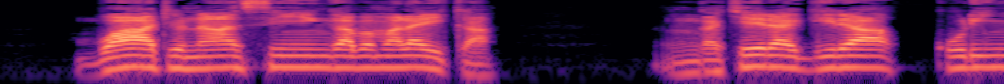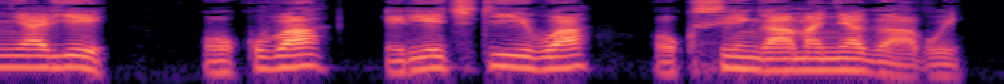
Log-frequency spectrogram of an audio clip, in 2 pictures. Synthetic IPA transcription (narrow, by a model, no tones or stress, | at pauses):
βwaːtjo̞naːsiːŋɡaːβamalajika̰ | ŋɡace̞ːɾaɡiɾakuliɲːalje̞ | o̞kuβa | e̞ɾje̞ːci̥tiːβwa | o̞ku̥siːŋɡaːmaɲːaɡa̰ːβwe̞̰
